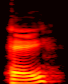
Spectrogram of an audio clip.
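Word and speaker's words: He: The next letter is pronounced Hey. Like, hey! That's what that one is, hey.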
